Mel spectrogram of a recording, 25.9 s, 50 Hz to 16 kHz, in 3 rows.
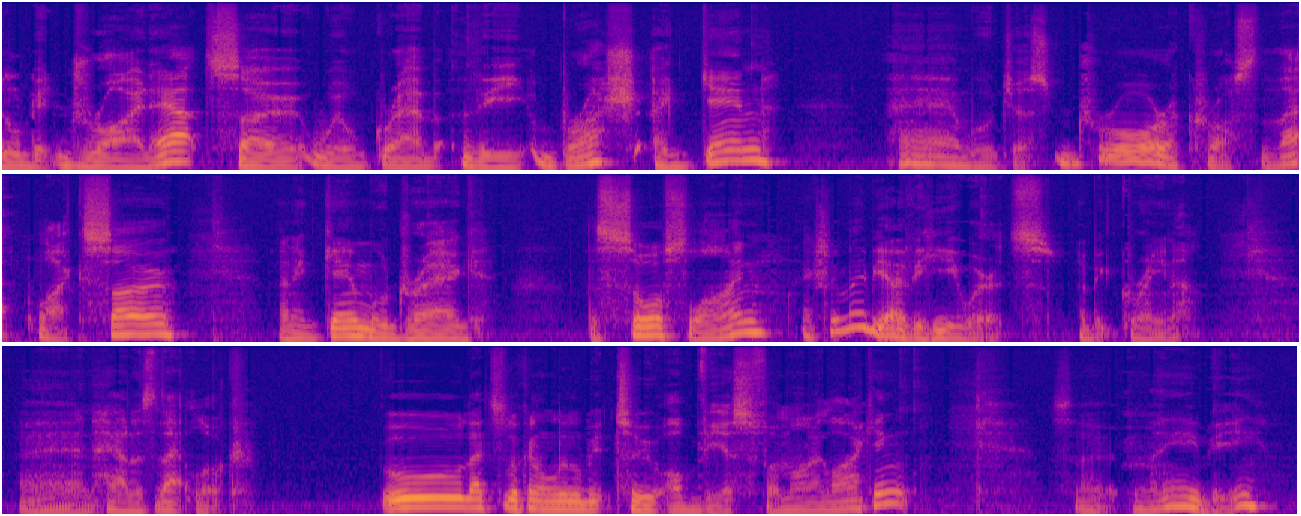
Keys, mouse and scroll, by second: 3.0 click, 5.0-8.9 drag, 11.5-15.4 drag, 18.2 click, 23.3 click, 25.4-25.9 drag.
